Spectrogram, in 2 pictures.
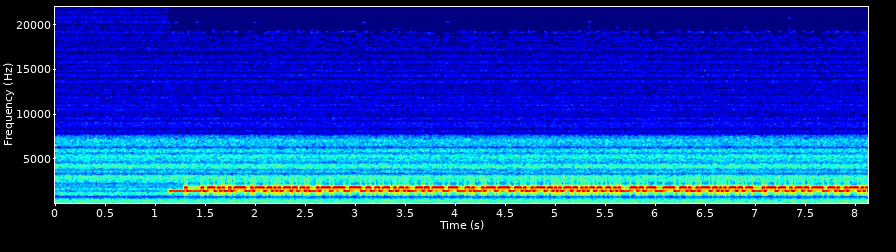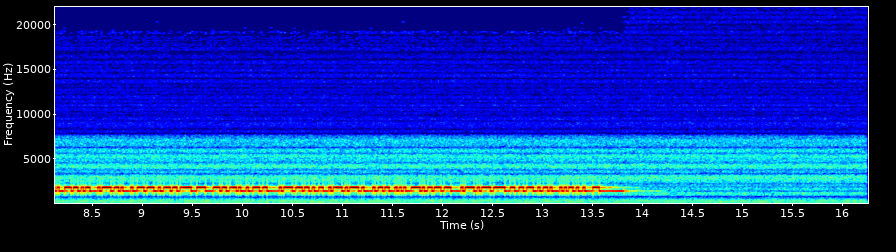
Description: TTY/TDD text telephone tones (45.45 baud Baudot), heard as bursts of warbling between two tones, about 400 Hz shift, 1600 Hz centre, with room echo. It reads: AFTER GETTING TOGETHER SIX OTHER MEN THEY BEGAN TO HAVE WEEKLY MEETINGS.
